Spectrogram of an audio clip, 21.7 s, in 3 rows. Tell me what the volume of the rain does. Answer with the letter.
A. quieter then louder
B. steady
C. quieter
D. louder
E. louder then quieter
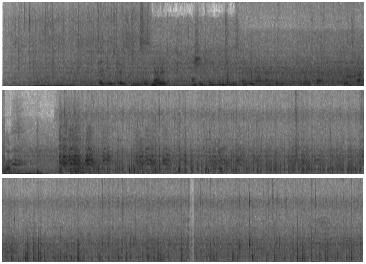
B.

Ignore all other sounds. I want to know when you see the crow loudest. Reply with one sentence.
The loudest moment of the crow is at 9 seconds.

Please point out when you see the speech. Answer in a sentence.
You can hear the speech from 1.9 to 7.7 s.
